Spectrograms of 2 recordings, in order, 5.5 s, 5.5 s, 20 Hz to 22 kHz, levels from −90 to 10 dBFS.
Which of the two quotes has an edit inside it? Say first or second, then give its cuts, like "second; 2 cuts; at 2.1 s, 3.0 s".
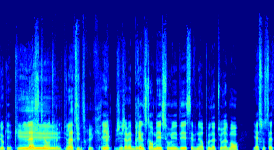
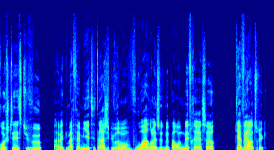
first; 2 cuts; at 1.6 s, 2.2 s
